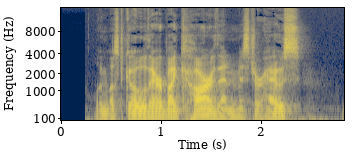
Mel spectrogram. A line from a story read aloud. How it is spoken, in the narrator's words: Wilson exclaimed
